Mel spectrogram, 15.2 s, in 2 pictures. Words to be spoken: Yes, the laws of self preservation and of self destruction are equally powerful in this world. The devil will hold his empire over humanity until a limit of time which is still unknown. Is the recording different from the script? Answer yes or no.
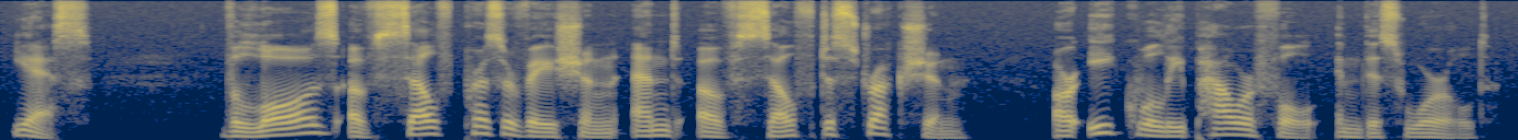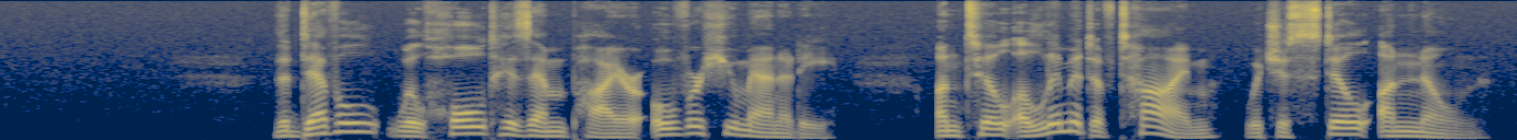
no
